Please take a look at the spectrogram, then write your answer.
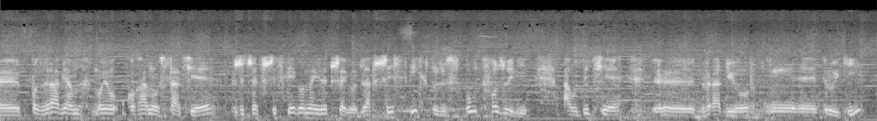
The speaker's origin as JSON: {"language": "Polish", "town": "Wrocław", "region": "Lower Silesian Voivodeship", "country": "Poland", "said": "Ponieważ ja jestem z Wrocławia"}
